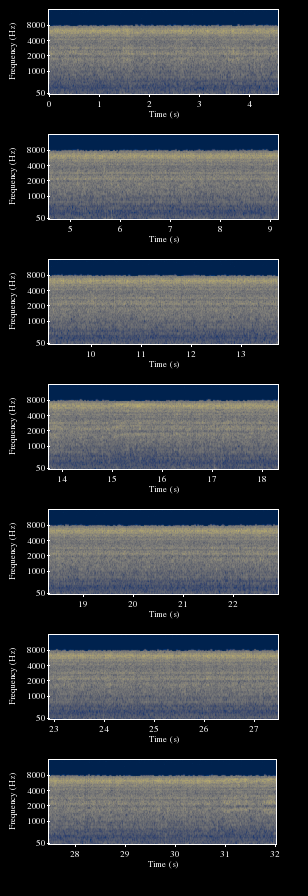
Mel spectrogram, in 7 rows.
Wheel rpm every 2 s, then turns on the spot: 230, 230, 230, 230, 230, 230, 230, 230, 230, 230, 230, 230, 230, 240, 230, 230.
none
